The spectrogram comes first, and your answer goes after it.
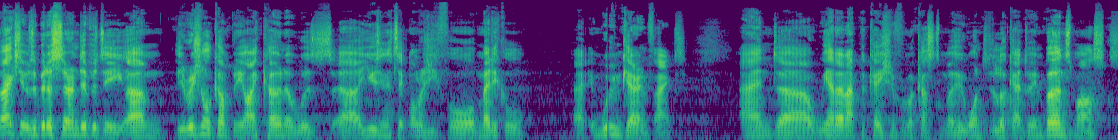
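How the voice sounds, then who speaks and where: Talking at a very fast pace, a man with a British accent uses a fairly high pitch and ordinary pitch variation. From England, near London. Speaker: tech company executive. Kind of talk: interview. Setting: trade show.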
